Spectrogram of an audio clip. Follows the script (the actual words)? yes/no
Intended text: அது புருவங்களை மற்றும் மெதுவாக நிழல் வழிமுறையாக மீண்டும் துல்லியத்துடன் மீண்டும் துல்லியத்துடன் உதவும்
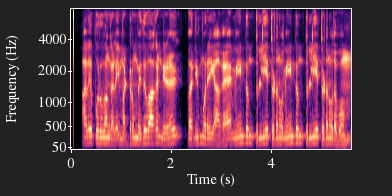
yes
